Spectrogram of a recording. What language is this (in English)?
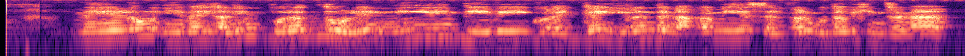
Tamil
